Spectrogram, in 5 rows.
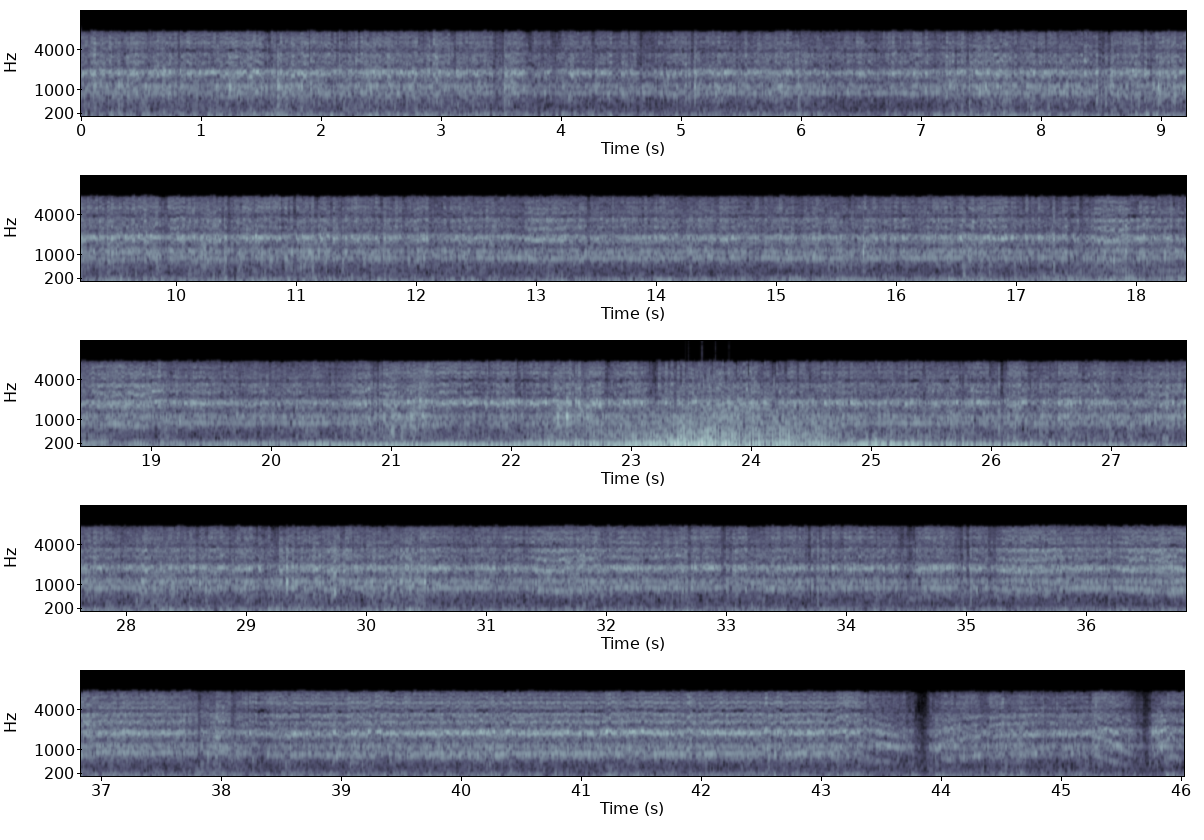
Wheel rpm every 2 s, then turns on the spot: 230, 230, 230, 230, 230, 230, 230, 230, 230, 230, 230, 230, 230, 230, 230, 230, 230, 230, 230, 220, 210, 170, 160.
none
